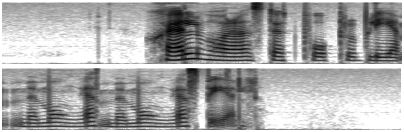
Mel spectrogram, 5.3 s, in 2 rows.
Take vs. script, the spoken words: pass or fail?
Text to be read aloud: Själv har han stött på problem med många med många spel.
pass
